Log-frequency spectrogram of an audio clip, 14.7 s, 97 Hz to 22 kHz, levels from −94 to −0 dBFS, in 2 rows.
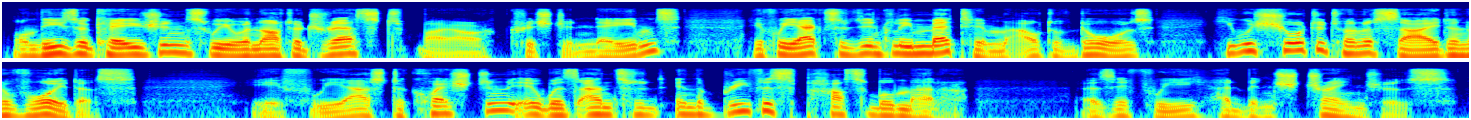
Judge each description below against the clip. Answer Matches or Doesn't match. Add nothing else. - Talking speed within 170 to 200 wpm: Matches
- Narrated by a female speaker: Doesn't match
